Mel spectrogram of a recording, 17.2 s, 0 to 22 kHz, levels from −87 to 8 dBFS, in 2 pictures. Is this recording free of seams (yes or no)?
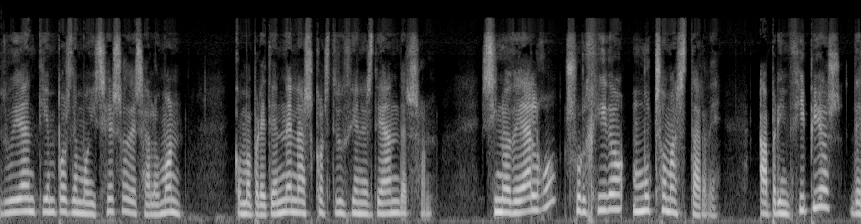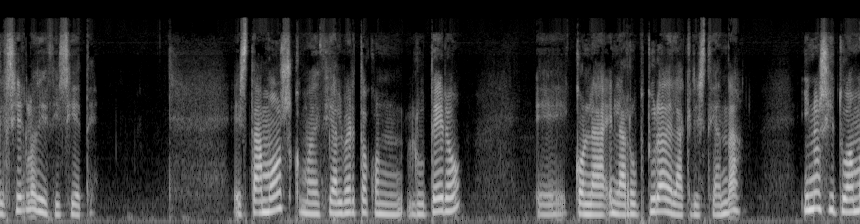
yes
